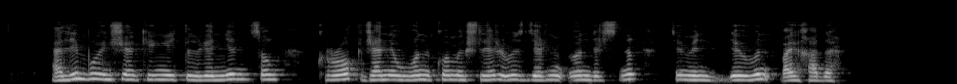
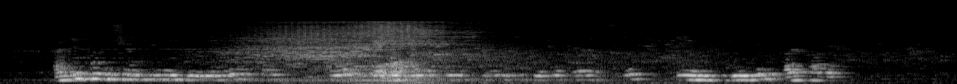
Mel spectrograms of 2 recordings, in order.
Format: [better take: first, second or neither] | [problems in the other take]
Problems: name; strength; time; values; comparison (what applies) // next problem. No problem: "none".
first | noise reduction (classical method WPE with log-MMSE)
